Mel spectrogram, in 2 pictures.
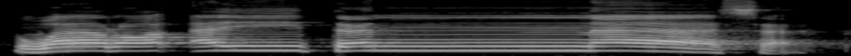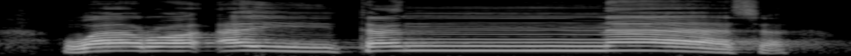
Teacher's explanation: Вот звук согласовки фатха. Уходим на солнечный звук нун и удерживаем в размере 2 огласовок. Так, назализация. · После назализации в размере 2 огласовок мы применяем долготу «наса».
